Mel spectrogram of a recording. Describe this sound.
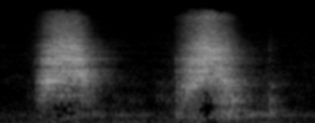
Metal on Metal sliding movement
